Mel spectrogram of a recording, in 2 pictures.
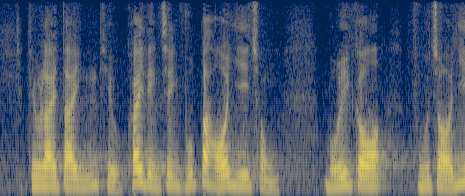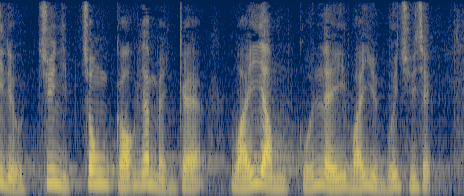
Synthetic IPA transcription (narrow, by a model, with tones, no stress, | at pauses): t̪ʰiː˨˩wlɐ˨jt̪ɐ˨jŋ̩˨˧t̪ʰiː˨˩wkʰɐ˥jt̪ɪ˨ŋt͡sɪ˧ŋfuː˨˥pɐ˥t̚hɔː˨˥jiː˨˧t͡sʰʊ˨˩ŋ | muː˨˧jkɔː˧fuː˨t͡sɔː˨jjiː˥liː˨˩wt͡ʃyː˥njiː˨˩p̚t͡sʊ˥ŋkɔː˧k̚jɐ˥t̚mɪ̰˨˩ŋkɛː˧ | wɐ˨˥jːɐ˨mkuː˨˥nle˨˧jwɐ˨˥jːyː˨˩nwuː˨˥jt͡ʃyː˨˥t͡sɪ˨k̚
